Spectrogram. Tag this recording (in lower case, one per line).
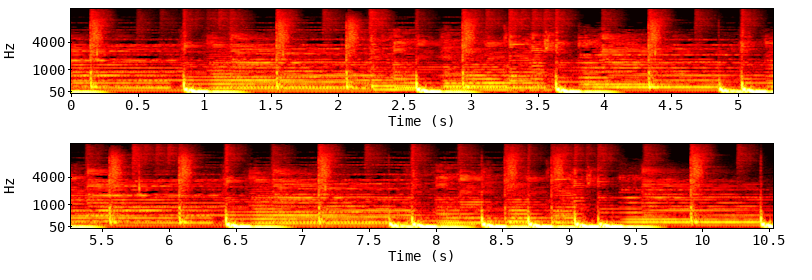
plucked string instrument
guitar
strum
music
musical instrument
